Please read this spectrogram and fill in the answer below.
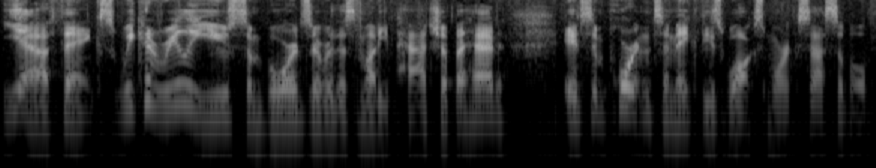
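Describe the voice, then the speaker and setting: An actor playing an eager, earnest walking-tour guide who tells local history with a storyteller's flair. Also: male voice, medium pitch, lively intonation, brisk, bright, forceful tone. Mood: casual, earnest. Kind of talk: audio drama dialogue, storytelling tour patter.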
